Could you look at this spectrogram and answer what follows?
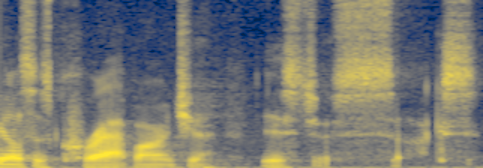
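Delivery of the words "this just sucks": a hushed, sulky whisper, slow; slow mock-sulky whisper to yourself; whispered complaint. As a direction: mutter the self-pity under your breath, slowly. Complaining in the valley.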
